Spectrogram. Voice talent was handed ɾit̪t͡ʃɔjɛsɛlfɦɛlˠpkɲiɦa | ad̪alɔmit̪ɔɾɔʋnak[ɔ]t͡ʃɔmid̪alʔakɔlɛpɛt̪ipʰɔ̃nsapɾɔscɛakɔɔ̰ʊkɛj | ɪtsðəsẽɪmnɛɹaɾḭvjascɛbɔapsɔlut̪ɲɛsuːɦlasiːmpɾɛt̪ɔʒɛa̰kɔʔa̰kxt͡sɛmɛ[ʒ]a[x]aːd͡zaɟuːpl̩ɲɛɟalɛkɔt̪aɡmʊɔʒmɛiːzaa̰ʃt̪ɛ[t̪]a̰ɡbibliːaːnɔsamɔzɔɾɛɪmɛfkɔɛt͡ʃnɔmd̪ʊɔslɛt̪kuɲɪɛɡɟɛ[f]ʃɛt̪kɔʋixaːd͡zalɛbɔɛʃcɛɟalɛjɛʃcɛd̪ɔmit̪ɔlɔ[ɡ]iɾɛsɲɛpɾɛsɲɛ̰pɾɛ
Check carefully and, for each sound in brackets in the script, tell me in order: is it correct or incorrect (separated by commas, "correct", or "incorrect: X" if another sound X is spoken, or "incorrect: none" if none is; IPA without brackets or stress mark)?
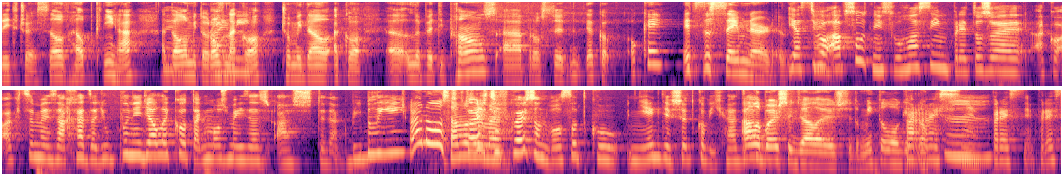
correct, incorrect: z, correct, incorrect: d̪, correct, correct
